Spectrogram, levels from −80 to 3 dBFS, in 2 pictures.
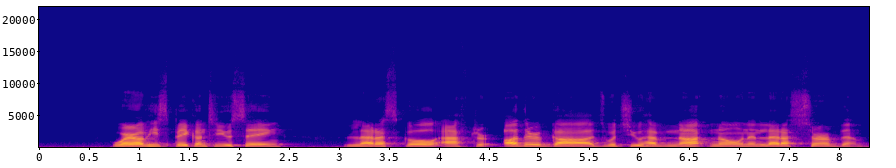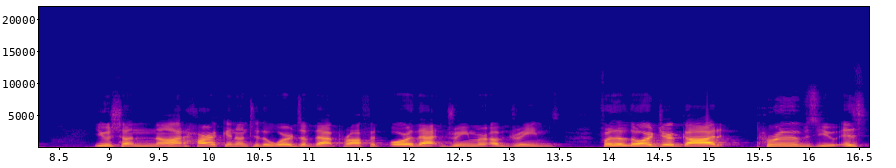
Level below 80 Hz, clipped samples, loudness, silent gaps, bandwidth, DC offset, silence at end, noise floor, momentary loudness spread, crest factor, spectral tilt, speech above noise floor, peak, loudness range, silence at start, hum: -56 dBFS; under 0.1%; -20 LUFS; none; 8.6 kHz; under 0.1%; 0.1 s; -58 dBFS; 12 LU; 20 dB; -7 dB/octave; 38 dB; -2 dBFS; 5 LU; 0.75 s; none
